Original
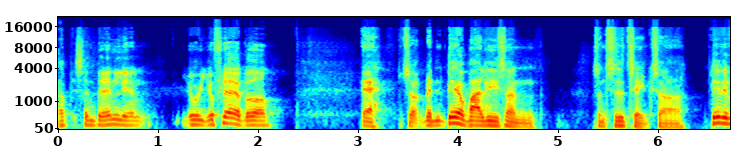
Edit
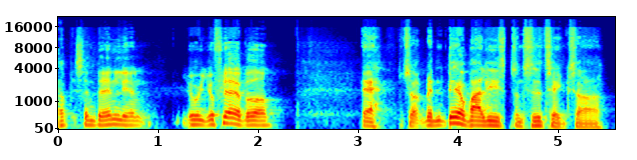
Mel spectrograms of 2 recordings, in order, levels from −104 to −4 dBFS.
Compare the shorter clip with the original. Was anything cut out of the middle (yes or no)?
yes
